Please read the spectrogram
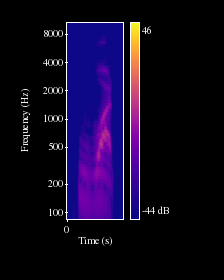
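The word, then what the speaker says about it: what: আমরা ধরেন কথার কথা একটা উদাহরণ দিয়ে আমরা হয়ার বলি, হোয়াট বলি, আসলে এটা হওয়া উচ্চারণ কখনোই হয় না। এটা হলো ওয়াট, তারপর হচ্ছে ওয়্যার।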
